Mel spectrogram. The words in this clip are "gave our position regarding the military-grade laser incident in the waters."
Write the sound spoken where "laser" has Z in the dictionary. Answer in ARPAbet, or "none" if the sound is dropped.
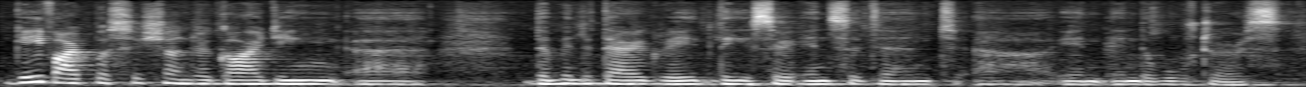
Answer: S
